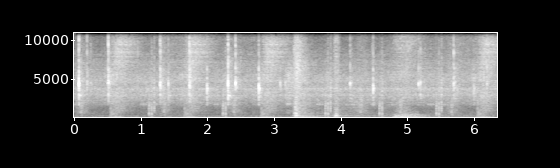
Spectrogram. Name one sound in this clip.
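Soft whooshing thumps sound as a game character leaps and flutters upward again and again.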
